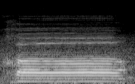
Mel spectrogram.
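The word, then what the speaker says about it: خ: কে ধরেছে তিন নাম্বার তিন নাম্বার মাখরাজ হলকের শেষ হইতে অথবা হলকের শেষ ভাগ হইতে উচ্চারিত হয় যথা গাইন খ গাইন খ গাইন খ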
